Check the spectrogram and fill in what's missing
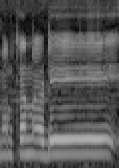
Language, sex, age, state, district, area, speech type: Santali, male, 45-60, Jharkhand, Bokaro, rural, spontaneous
